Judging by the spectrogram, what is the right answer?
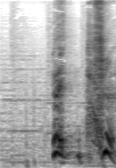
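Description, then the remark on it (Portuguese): A person sneezes, loud and explosive, a sharp burst followed quickly by a second, bigger blast, with no talking around it. “Espirrei, eu disse que ia espirrar, meu ouvinte.”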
